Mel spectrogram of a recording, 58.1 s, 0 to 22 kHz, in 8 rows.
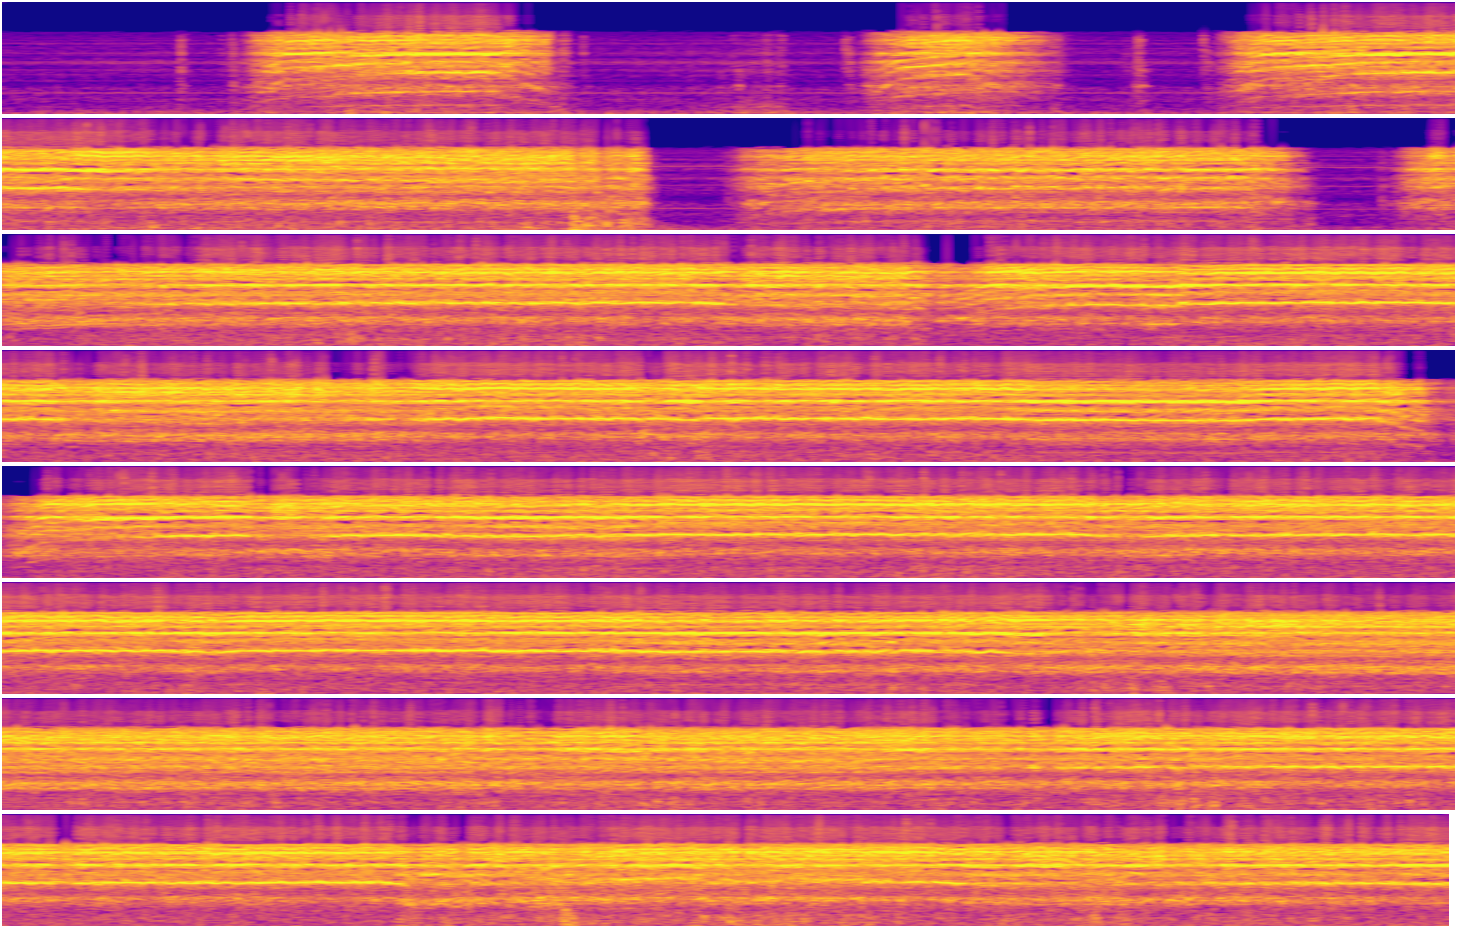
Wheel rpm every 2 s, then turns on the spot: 20, 80, 50, 140, 210, 130, 180, 150, 230, 200, 220, 220, 230, 220, 160, 220, 220, 230, 230, 230, 210, 210, 210, 210, 230, 230, 230, 260, 230.
2-4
